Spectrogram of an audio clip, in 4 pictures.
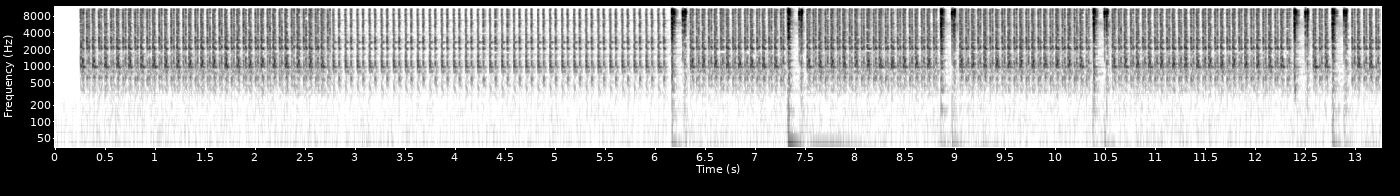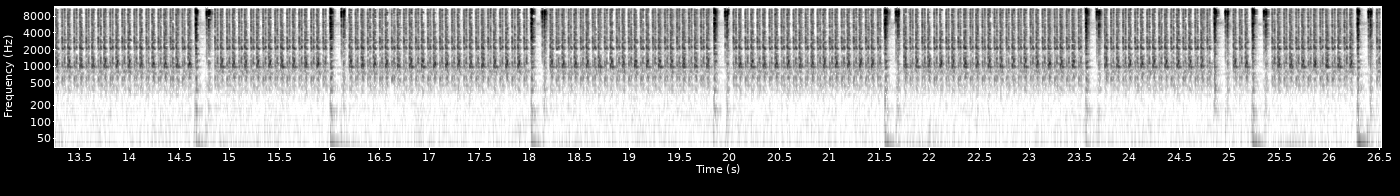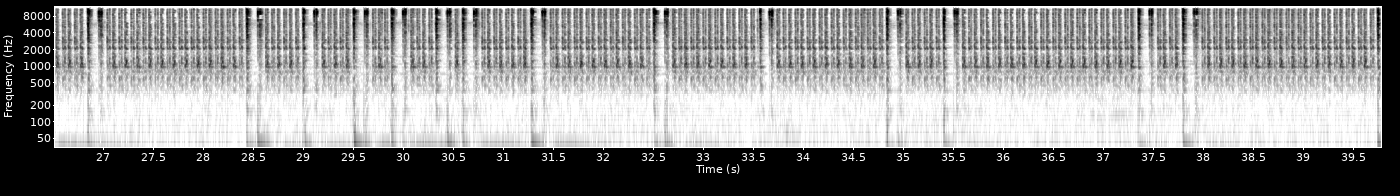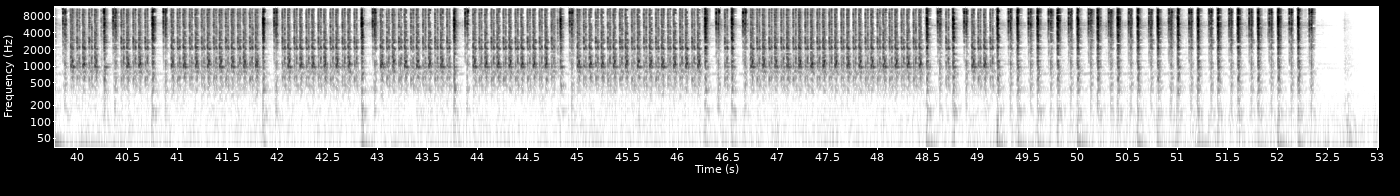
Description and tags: Ticker Tape Machine FF652
soft sporadic ticks interspersed in constant ticking
constant, soft, tape, ticks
